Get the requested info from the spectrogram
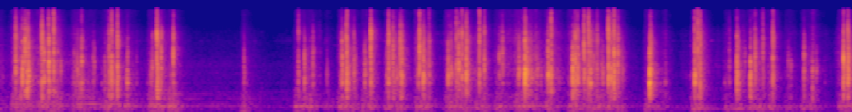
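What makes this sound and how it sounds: Fingertips and nails scratch and tap a clear plastic inflatable air column cushion bag resting on a table. The result is quick clusters of dry, bright crinkling clicks with a short near-silent pause broken by a single soft tap, then the dense crinkling resumes until the end.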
